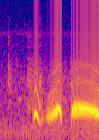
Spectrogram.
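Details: Spotted dove lure call for trapping: a brief rising note, then a swelling coo and a long steady low coo that fades slightly at the end.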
